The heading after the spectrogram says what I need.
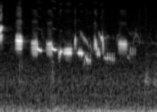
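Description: Black-headed bunting singing a quick, bright phrase of a dozen or so chirped and slurred notes over two seconds, ending in a lower note.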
